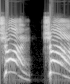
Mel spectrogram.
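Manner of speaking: play-acted high-pitched yelling over and over. Retelling a boyfriend's dad yelling at the speaker at three a.m., retelling a yell. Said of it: "he's yelling".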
